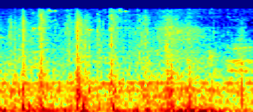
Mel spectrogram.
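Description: Horse hooves clip-clop in a steady rhythm in the video game Skyrim, the thuds fairly faint under continuous game ambience, with no clear whinny standing out.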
